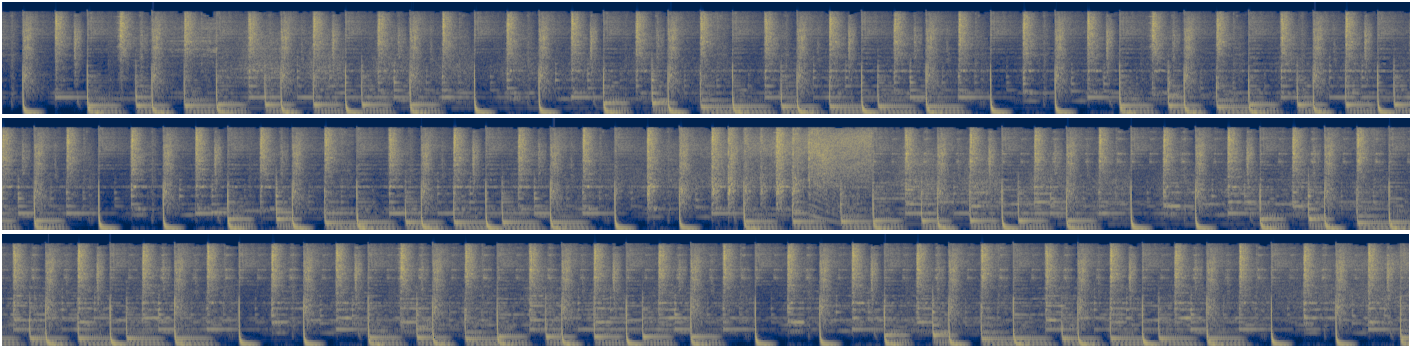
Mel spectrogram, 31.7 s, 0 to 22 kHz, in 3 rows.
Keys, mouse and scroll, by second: 0.0 Down, 1.7 click, 2.4 Down, 3.0 click, 3.5 scroll down 1, 4.4-4.7 scroll up 1, 7.7 t, 10.1 F8, 10.3 click, 12.5-13.4 typing, 13.9 click, 17.8-20.4 shift+drag, 20.6-20.9 scroll down 1, 20.9 click, 21.5 ctrl+a, 21.6-22.2 scroll down 1, 22.2 click, 23.0-27.2 shift+drag, 27.2 scroll up 1, 27.4 scroll down 1, 27.8-28.7 scroll up 1, 30.7 scroll down 1, 31.1 shift+click.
